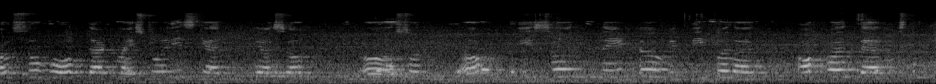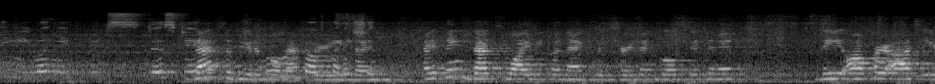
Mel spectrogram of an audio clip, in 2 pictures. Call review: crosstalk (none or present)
present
